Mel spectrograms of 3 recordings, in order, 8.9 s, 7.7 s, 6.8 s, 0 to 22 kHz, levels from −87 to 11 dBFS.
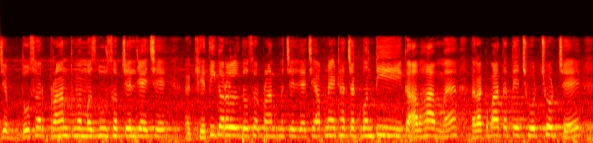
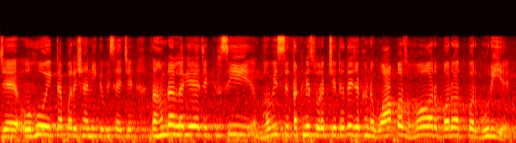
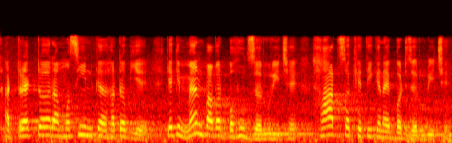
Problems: constant background noise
